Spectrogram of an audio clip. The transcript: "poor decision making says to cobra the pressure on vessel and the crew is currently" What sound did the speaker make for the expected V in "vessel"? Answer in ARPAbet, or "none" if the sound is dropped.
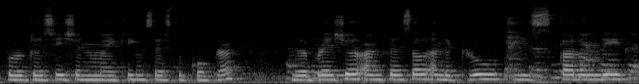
F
